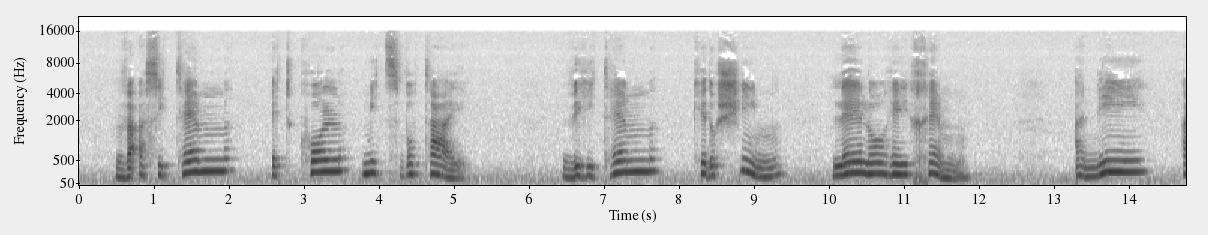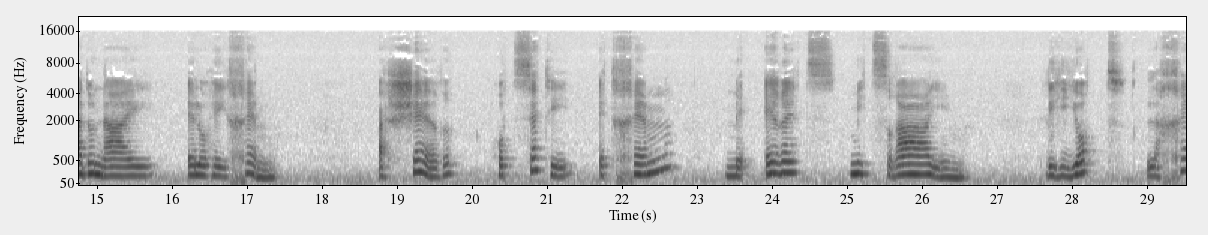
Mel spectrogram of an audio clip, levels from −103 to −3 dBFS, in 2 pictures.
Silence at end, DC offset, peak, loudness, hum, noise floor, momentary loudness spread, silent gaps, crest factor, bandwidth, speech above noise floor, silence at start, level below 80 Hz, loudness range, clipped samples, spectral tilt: 0 s; under 0.1%; -14 dBFS; -36 LUFS; none; -61 dBFS; 13 LU; none; 22 dB; 16 kHz; 27 dB; 0.45 s; -66 dBFS; 4 LU; under 0.1%; -5 dB/octave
